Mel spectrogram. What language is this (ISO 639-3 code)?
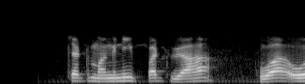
hin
